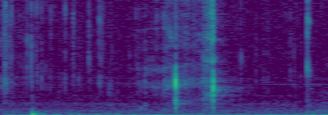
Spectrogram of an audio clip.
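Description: Quiet handling of cucumber halves and crumpled plastic wrap on a tabletop: a soft thump near the start, then a few light clicks about a second in.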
